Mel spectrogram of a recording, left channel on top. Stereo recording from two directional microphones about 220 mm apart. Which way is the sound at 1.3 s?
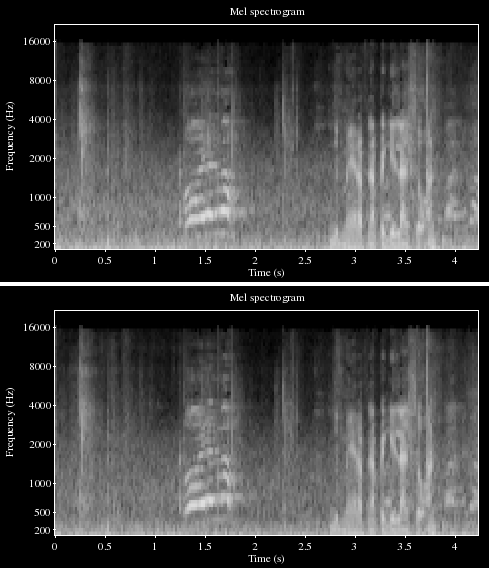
35° right (ahead or behind).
